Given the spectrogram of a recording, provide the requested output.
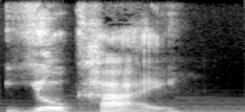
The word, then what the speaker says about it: yokai: Now, I can't remember if we dug into it, but the Japanese word for a monster is yokai. And I hope, again, I'm saying that right. – Yes, it is. You're saying it right because Monstrum talks a lot about yokai.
